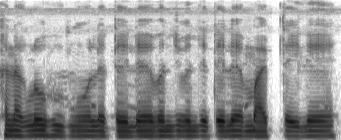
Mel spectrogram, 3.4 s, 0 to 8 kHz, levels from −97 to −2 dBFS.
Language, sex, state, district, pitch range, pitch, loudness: Wancho, male, Arunachal Pradesh, Longding, 100-105 Hz, 105 Hz, -16 LUFS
